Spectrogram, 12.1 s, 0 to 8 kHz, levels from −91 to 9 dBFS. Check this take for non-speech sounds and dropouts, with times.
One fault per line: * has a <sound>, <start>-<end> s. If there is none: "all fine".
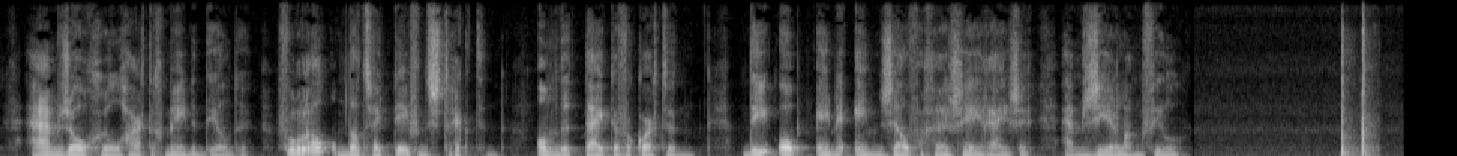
* has a thud, 11.2-11.5 s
